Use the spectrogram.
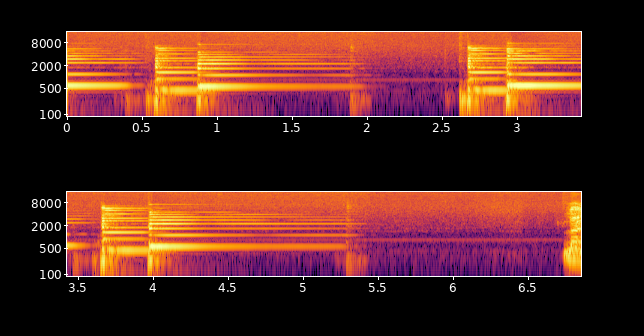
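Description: A piano plays a phrase from a song: clear struck notes in short groups, some held and ringing out, close and moderately loud with no talking.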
